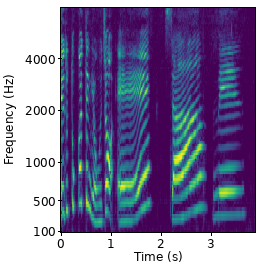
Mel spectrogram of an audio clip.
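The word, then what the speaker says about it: examen: 자 얘도 똑같은 경우죠 엑사멘 엑사멘 자 여기에 힘이 와요 제 복수로 만들었을 때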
